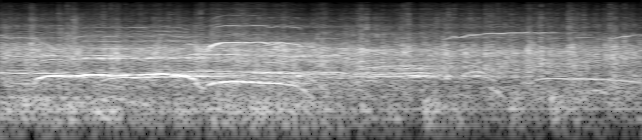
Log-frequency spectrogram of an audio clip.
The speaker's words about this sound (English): Can we just give him a big round of applause for making this happen? And stand up too, I think it's well worth it.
